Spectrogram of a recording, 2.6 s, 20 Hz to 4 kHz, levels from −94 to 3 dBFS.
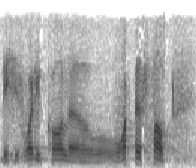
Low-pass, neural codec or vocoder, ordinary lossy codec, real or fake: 3.6 kHz; none; AAC, 16 kbps; real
